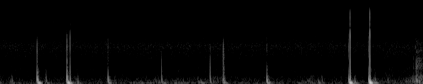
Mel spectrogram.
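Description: A stylus tapping and writing on a tablet's glass screen: a series of soft separate taps, ending with two louder taps close together near the end.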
